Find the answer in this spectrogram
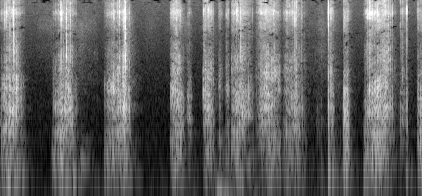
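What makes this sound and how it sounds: A carving tool scratches across a large, round, solid cork board in a series of short, irregular strokes. Each stroke gives a dry, rasping scrape with a muffled, midrange body and a faint bright edge, separated by brief pauses.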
